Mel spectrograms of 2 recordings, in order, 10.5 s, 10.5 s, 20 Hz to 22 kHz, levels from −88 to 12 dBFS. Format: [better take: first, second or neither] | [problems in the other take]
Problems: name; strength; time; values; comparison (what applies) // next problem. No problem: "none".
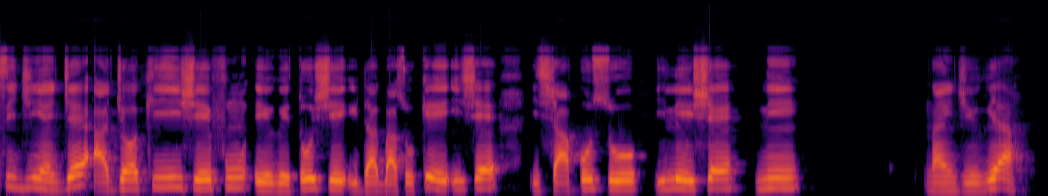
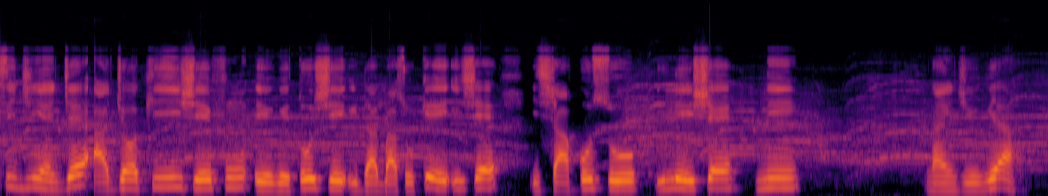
first | background sound (Crowd); 18 dB below the speech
